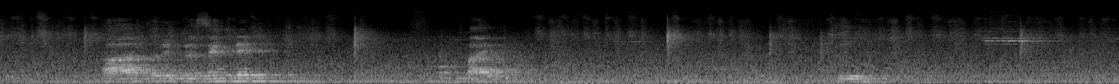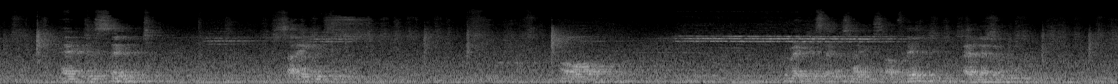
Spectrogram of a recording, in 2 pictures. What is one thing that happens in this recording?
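A man speaks slowly in a small room, pausing often.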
